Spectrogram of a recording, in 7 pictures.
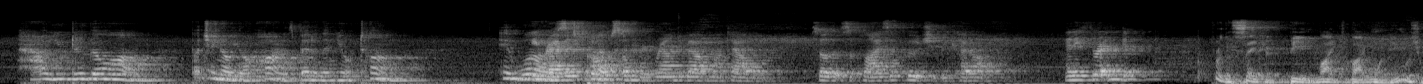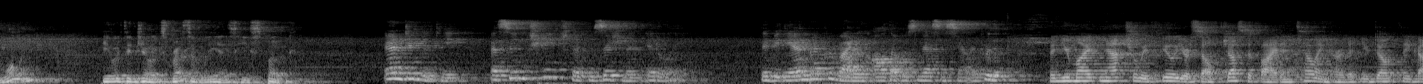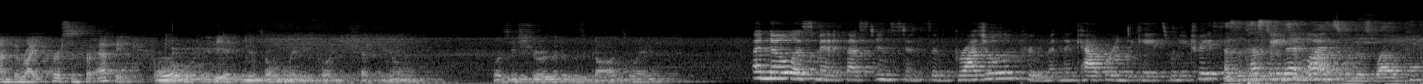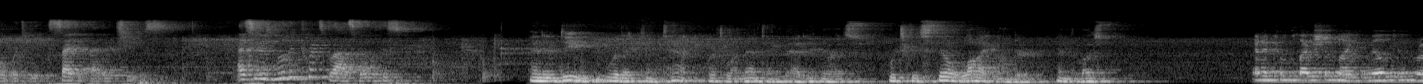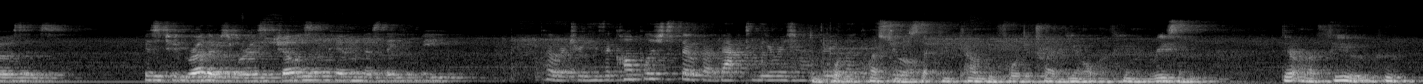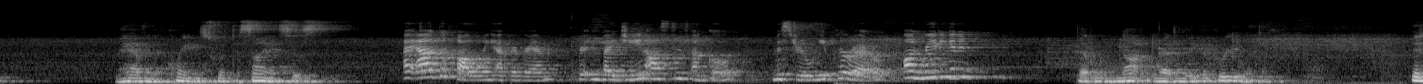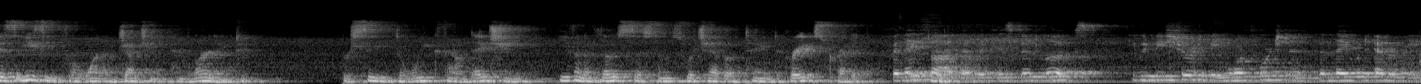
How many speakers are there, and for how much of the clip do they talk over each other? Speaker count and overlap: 10, about 5%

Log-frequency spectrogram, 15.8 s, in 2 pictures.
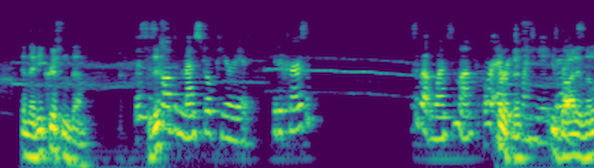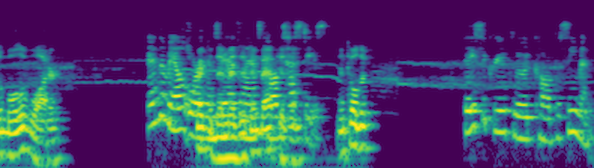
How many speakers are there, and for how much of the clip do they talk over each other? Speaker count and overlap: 2, about 24%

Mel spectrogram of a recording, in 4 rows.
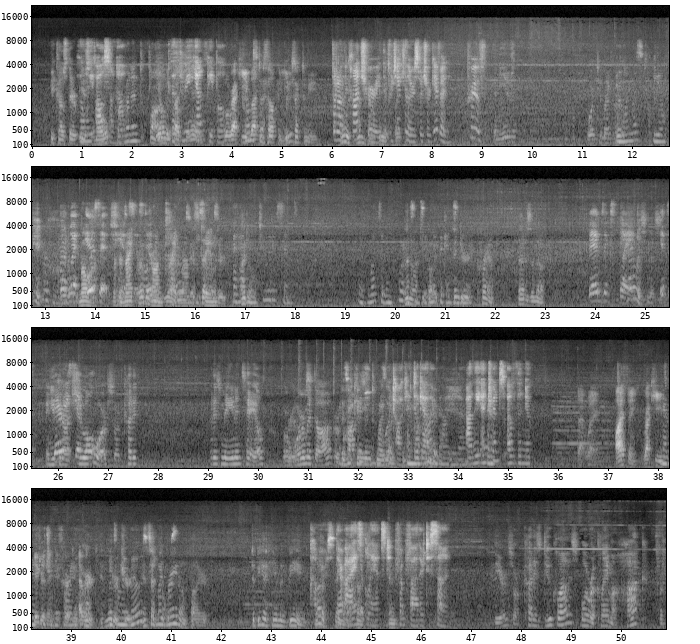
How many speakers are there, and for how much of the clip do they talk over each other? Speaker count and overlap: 10, about 51%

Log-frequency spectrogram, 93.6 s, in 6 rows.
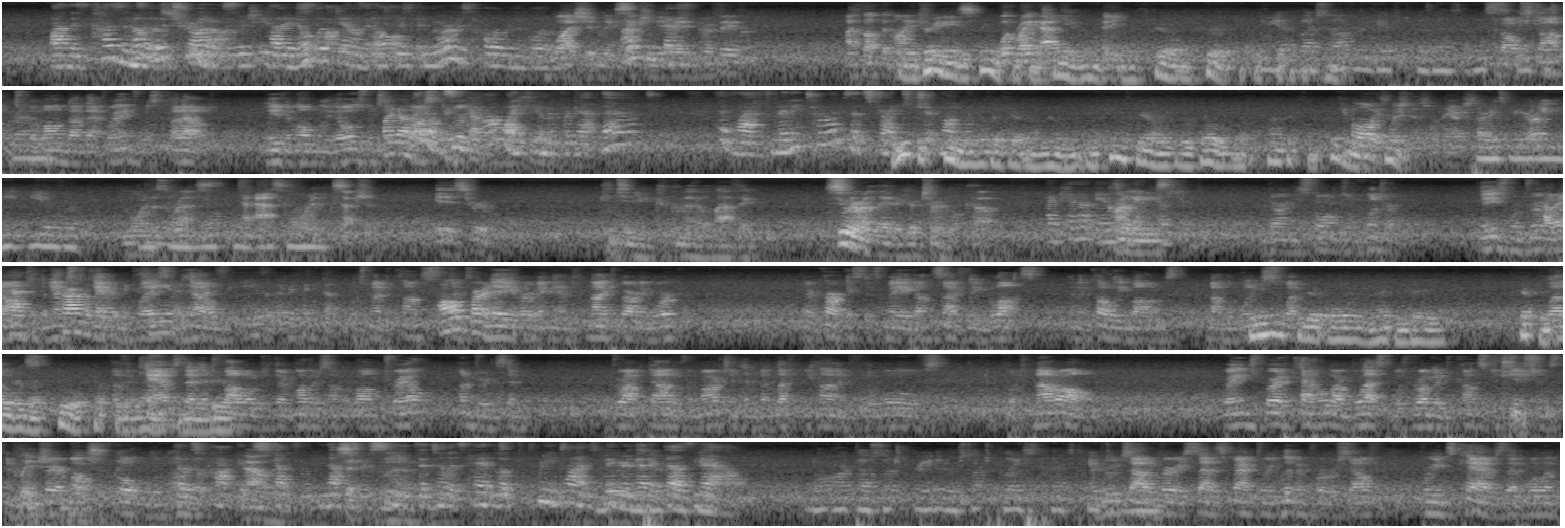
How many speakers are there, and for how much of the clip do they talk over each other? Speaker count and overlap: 7, about 35%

